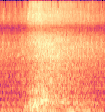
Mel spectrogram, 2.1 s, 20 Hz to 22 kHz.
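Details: Mazda NC Miata with swapped 2.5 engine, first startup after clogged 2.5 injectors had caused a no-fuel no-start. Engine catches, rises in a smooth rev, then settles to an even, steady idle with no knocks or misses; healthy.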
